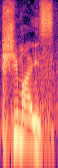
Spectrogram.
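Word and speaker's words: chemise: के देख रहे हो यहाँ पे शीमिज में क्या है? यहाँ पे केमिज नहीं है, शिमाइस, शिमाइस।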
